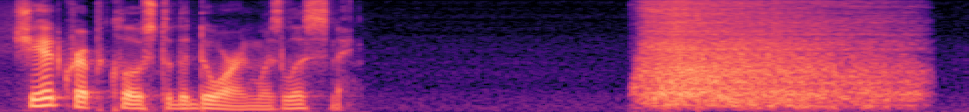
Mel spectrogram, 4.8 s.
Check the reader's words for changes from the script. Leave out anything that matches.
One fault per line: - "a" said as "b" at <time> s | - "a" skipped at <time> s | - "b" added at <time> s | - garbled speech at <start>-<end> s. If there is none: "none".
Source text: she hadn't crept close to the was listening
- "hadn't" said as "had" at 0.2 s
- "door and" added at 0.9 s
